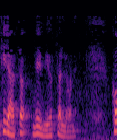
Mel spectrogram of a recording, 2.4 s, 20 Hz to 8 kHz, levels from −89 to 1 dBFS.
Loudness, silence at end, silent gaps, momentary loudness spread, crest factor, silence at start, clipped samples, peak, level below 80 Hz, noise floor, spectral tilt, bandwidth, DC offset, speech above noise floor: -36 LUFS; 0 s; none; 24 LU; 18 dB; 0 s; under 0.1%; -16 dBFS; -64 dBFS; -57 dBFS; -8 dB/octave; 5.6 kHz; under 0.1%; 23 dB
